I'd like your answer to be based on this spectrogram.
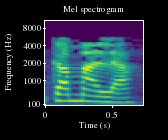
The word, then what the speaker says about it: Kamala: Kamala. Kamala se pronuncia, con, tilde en la primera Eso lo, leí hoy, ¿eh?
